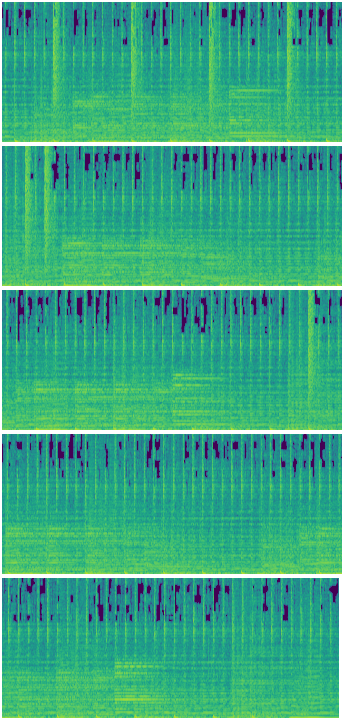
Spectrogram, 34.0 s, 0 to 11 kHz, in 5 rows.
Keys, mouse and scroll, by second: 0.7-3.3 alt+drag, 3.6 alt+middle click, 4.3-6.4 drag, 6.8-7.9 drag, 8.2 click, 8.7 alt+middle click, 9.3-10.4 drag, 10.7 alt+middle click, 11.4 click, 12.0 click, 12.8 click, 13.6 click, 14.6-16.5 drag, 16.9 alt+middle click, 17.6-18.8 drag, 19.0 alt+middle click, 19.6-21.8 drag, 22.0 alt+middle click, 22.6-23.9 drag, 24.2-25.5 drag, 25.7-26.2 scroll up 4, 26.4 alt+click, 26.7 alt+click, 27.0 alt+click, 27.2 alt+middle click, 27.5 scroll down 2, 27.8 shift+right click, 28.6-29.0 scroll down 3, 29.0 alt+middle click, 29.3 scroll up 2, 30.1 click, 30.5-33.9 drag.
